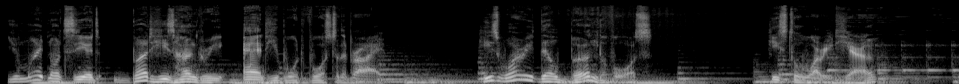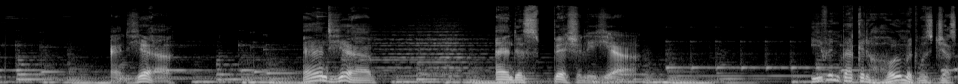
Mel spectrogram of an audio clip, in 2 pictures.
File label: english south african automotive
